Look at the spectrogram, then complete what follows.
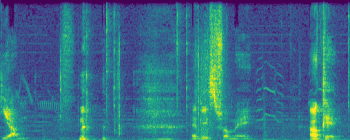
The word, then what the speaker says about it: Jan: But when I pronounce it for other people, and especially in English, I don't pronounce it as it is pronounced sometimes. It's just Jan.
